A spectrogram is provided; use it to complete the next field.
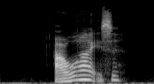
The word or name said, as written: afrejse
